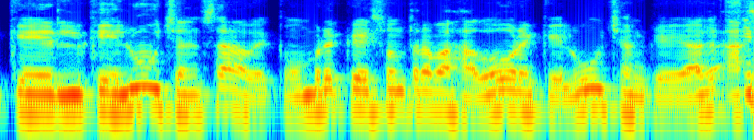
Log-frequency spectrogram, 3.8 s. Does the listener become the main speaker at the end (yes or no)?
yes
